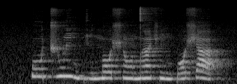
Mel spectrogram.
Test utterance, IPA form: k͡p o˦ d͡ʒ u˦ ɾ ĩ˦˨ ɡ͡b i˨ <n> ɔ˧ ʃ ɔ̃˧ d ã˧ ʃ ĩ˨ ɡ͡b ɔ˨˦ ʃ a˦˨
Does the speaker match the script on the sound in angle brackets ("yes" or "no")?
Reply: yes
